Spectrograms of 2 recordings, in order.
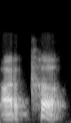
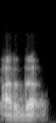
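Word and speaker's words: अर्थ: and I found that when he wanted to say Artha, he would say Ardha. So slowly his Tha was tending towards Dha.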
